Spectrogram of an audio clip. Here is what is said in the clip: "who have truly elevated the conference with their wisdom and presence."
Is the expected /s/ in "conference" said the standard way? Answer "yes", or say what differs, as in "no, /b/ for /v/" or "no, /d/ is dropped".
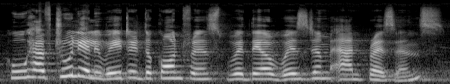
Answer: yes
